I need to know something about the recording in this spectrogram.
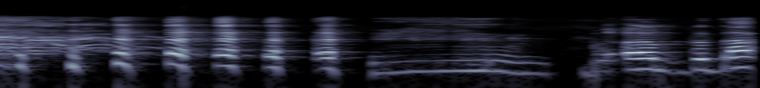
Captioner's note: laughs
